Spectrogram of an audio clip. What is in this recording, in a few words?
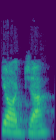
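"pioggia", Italian pronunciation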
